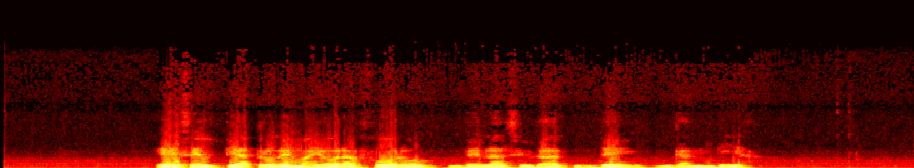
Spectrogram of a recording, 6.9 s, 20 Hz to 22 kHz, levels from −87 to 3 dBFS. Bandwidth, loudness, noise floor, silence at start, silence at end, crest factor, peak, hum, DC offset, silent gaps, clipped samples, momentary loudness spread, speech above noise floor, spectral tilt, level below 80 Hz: 4.1 kHz; -10 LUFS; -43 dBFS; 1.15 s; 0.75 s; 10 dB; 0 dBFS; none; under 0.1%; none; under 0.1%; 5 LU; 35 dB; -11 dB/octave; -38 dBFS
